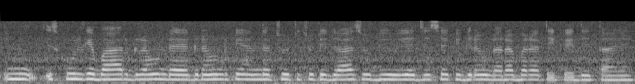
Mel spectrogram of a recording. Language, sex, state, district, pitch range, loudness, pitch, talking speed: Hindi, female, Rajasthan, Bikaner, 220-235 Hz, -14 LUFS, 225 Hz, 205 wpm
